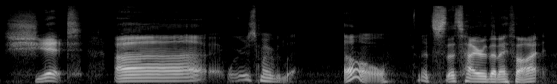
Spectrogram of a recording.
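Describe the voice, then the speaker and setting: A woman's voice: sits low, lively intonation, takes it slowly, gravelly. A woman bantering casually as a player in a tabletop game.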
